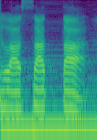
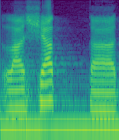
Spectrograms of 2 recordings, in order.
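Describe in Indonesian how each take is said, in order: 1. Konsonan tengah adalah bunyi 's' biasa yang berdesis. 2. Konsonan tengah adalah bunyi 'sh' yang berdesis. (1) "tidak boleh lasatta" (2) "di situ ada huruf shin, jadi harus sedikit mulutnya didesahkan"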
